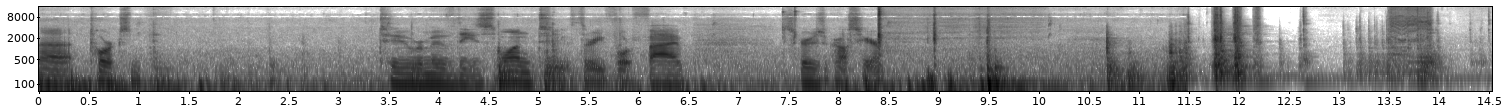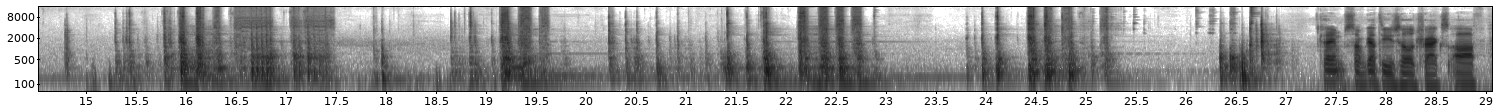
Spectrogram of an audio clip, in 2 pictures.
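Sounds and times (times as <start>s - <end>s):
tool clicking and rattling: 11.5s - 18.0s, 18.6s - 23.0s, 23.8s - 27.0s.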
